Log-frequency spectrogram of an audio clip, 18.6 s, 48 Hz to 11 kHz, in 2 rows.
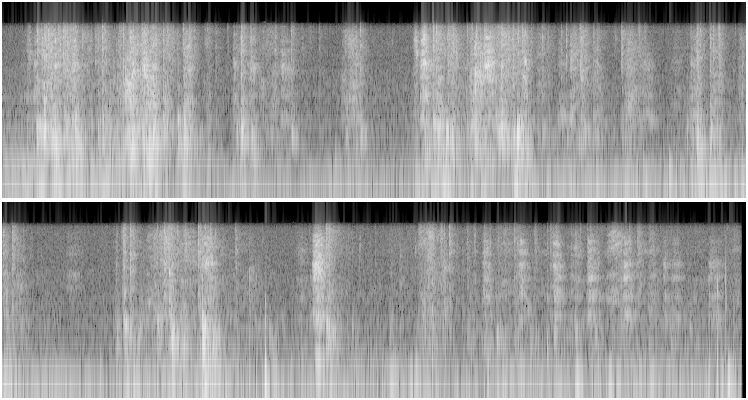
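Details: Two dogs, Havanese Monty and Jack Russell Calvie, wrestling playfully, January 2010: repeated noisy growling bursts, snorts and scuffles rise and fall over the whole stretch, with brief lulls between rounds.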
